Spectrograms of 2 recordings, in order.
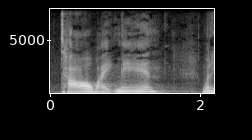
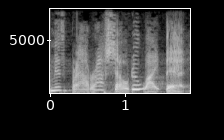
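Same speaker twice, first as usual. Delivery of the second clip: high, sing-song approval; a hint of a delighted old man; lightly voiced charmed owner; 14 semitones higher than usual.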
